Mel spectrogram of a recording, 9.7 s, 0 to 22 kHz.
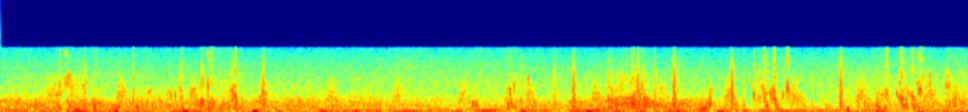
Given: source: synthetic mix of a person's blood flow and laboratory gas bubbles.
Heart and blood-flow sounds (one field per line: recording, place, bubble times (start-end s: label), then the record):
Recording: Doppler ultrasound of blood flow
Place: subclavian vein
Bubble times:
0.13-0.24 s: bubbles
0.53-0.99 s: bubbles
1.12-1.23 s: bubbles
1.29-1.61 s: bubbles
1.66-1.83 s: bubbles
1.98-2.44 s: bubbles
4.68-4.82 s: bubbles
5.03-5.32 s: bubbles
6.04-6.49 s: bubbles
7.41-7.92 s: bubbles
8.71-9.38 s: bubbles
9.43-9.69 s: bubbles
From the record:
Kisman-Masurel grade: 332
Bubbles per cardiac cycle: rolling drumbeat, 9 or more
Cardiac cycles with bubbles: 50 to 99%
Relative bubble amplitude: moderate (0.250 to 0.450)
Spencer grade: 3 (all of the cardiac periods contain showers or single bubble signals, but not dominating or overriding the cardiac motion signals)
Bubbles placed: anywhere in the cardiac cycle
